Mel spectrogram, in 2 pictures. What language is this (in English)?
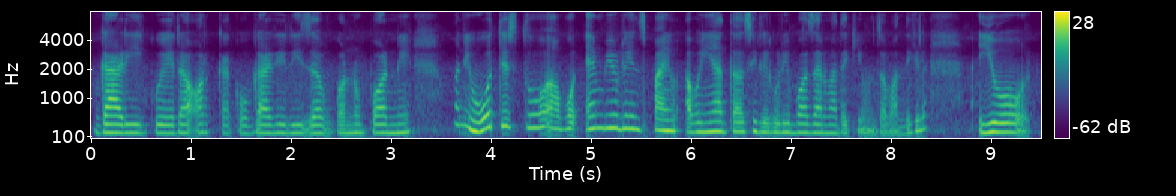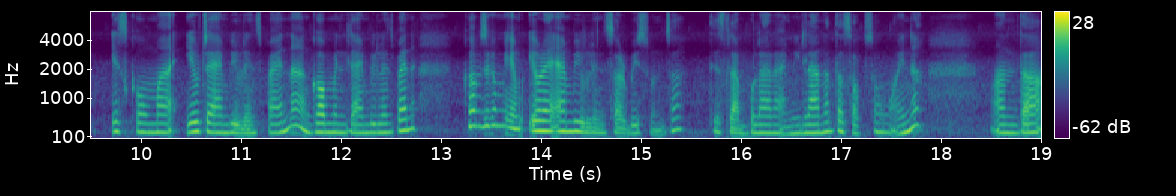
Nepali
